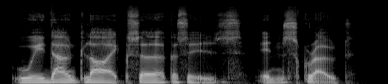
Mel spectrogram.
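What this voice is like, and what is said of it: Slow, deep voice. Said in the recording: “It was a slow, deep voice.”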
